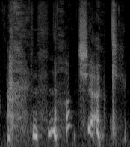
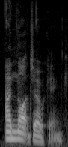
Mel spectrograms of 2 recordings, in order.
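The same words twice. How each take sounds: First: High, slow words through giggles; laughing. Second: Said in the usual way. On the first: Real, not acted. Swearing the bartender story is true, laughing. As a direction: break up laughing mid-insistence. Cracks up while insisting.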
